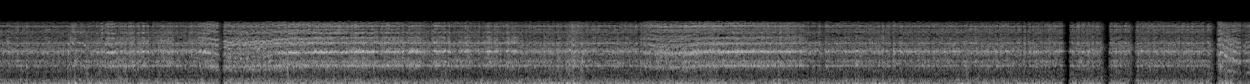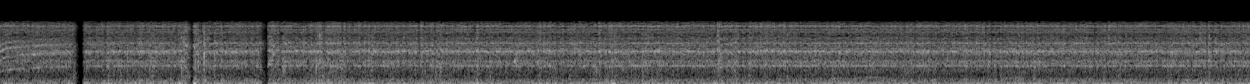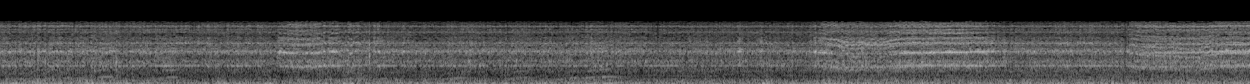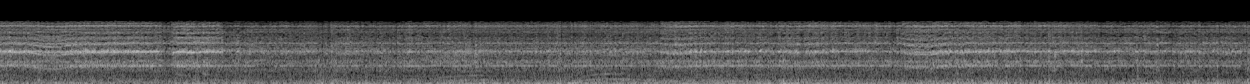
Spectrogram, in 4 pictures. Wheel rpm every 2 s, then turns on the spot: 230, 220, 230, 230, 230, 230, 210, 230, 230, 230, 230, 230, 230, 230, 230, 230, 220, 230, 220, 230, 230, 230, 230, 230, 230.
none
